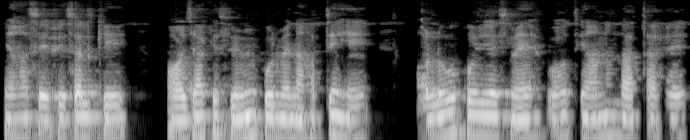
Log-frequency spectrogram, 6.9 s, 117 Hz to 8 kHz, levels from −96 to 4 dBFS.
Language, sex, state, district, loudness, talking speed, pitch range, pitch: Hindi, male, Uttar Pradesh, Muzaffarnagar, -17 LUFS, 180 wpm, 110-120 Hz, 115 Hz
